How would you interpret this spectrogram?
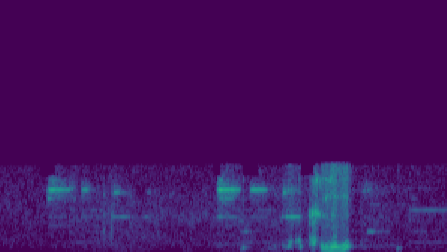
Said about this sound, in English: There's all kinds of alarms going off, alerts.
